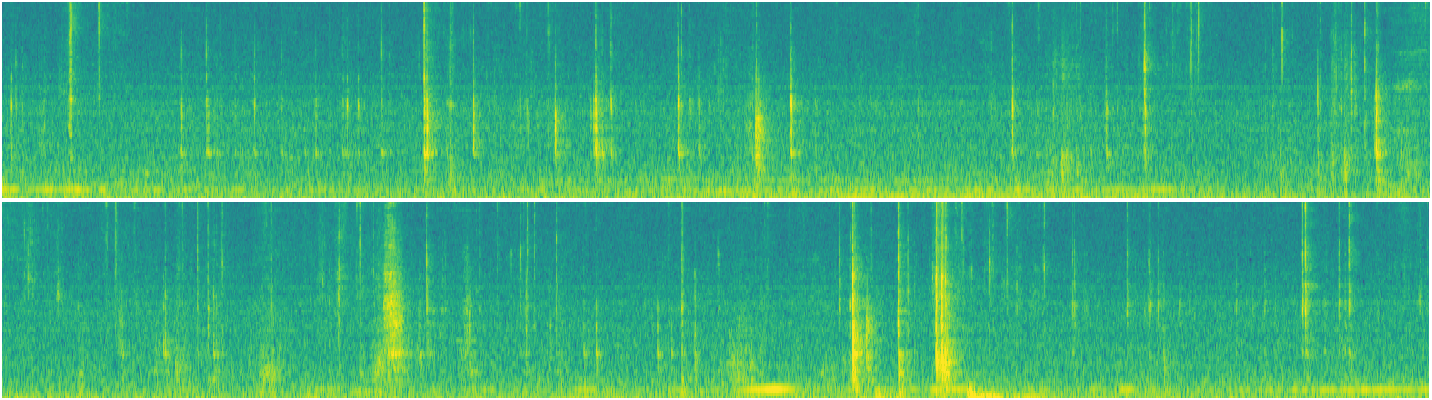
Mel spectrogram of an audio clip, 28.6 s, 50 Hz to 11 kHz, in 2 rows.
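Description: Irregular light clicks and taps of a small metal pick and parts against a Samsung Galaxy S5's metal midframe as it is worked by hand, with a few louder clicks in the second half.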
